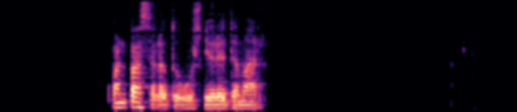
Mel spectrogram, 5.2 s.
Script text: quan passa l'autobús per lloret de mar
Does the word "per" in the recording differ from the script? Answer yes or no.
yes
